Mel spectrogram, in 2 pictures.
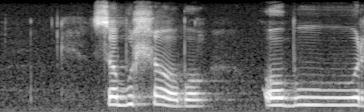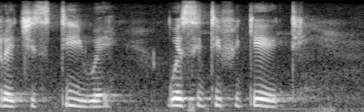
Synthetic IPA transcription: soɓuɬɔɓɔ | oɓured̥ʒ̥ʱistʼiwɛ | k̬wesitʼifik̬eːtʼi̥

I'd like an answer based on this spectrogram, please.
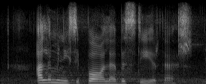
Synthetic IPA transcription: ʔɐləmynisipɑːləbəstḭːrdə̰s

